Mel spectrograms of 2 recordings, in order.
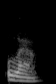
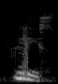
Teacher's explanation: звук л може вимовлятись твердо як у слові Лев а також може вимовлятись м'яко ль як у слові ліс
